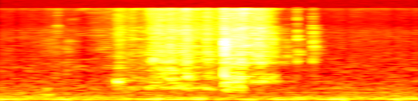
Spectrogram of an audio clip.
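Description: A short rustling scrape of small plastic measuring cups being handled, lasting under a second about halfway through and ending in a sharp click.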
